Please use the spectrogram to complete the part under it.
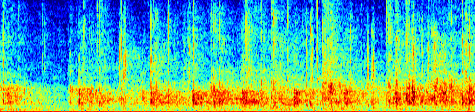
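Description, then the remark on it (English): An audience claps, a steady wash of many overlapping hand claps at a moderate level, sustained throughout with no voices rising above it. “Don't clap, I ain't got time.”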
